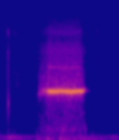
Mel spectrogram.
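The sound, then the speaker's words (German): A child whistles one short, steady, breathy note that holds a single pitch for about half a second. It is fairly loud, with no talking around it. “Püb ist das Pfeifen eines Kindes,”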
